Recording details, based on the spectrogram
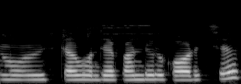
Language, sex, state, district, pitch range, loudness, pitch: Bengali, female, West Bengal, Malda, 210-220 Hz, -21 LUFS, 215 Hz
